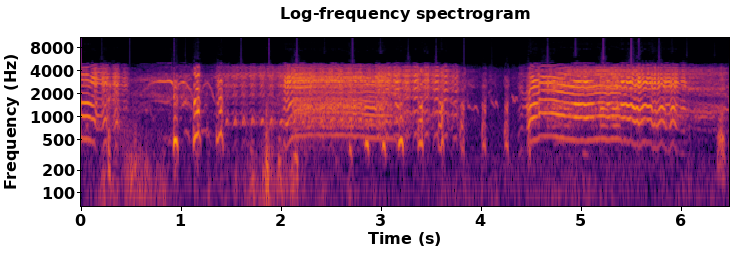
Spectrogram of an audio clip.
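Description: A goat gives long, wavering, nasal bleats, one after another.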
